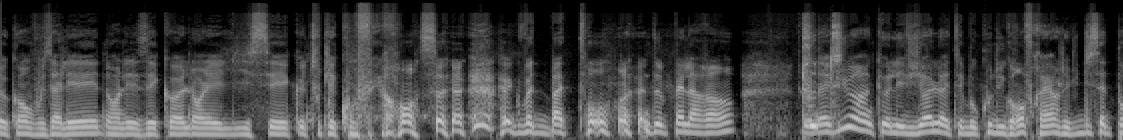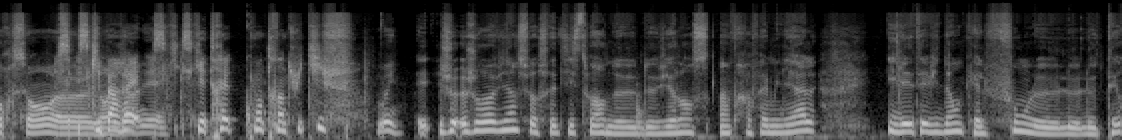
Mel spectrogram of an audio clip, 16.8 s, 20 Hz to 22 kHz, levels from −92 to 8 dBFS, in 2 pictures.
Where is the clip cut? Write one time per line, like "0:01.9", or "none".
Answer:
0:05.9
0:11.5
